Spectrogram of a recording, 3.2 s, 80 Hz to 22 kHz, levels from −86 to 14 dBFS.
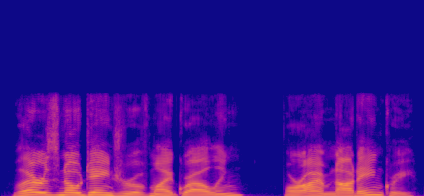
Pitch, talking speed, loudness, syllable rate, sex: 200 Hz, 225 wpm, -17 LUFS, 5.9 syllables/s, female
